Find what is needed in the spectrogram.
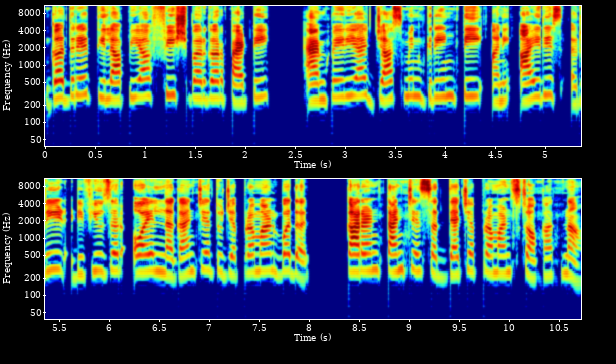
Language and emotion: Goan Konkani, neutral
